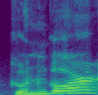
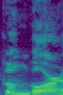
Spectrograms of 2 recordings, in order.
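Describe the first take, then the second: First: High, louder disbelieving Gungor?; incredulous coworkers. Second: Said in the usual way. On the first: Retold or imitated. Coworkers hearing the strange name, disbelieving. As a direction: repeat Gungor? like it's absurd. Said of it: "and they're like". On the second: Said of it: "And they're like".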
